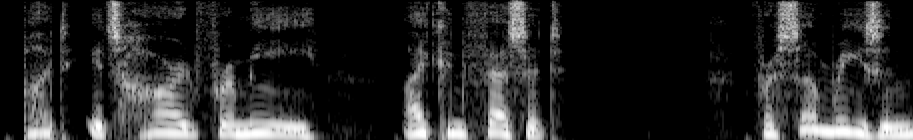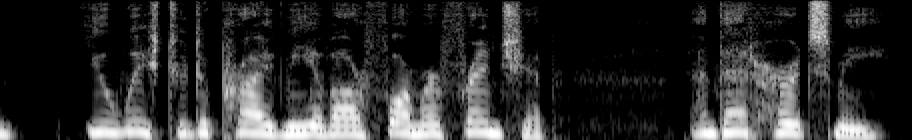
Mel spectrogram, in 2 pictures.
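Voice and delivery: high-pitched, wounded confession; tears in voice. A narrator's reading. Princess losing a former friendship, tears in her voice. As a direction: confess the hurt, close to tears. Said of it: "There were tears in her eyes and in her voice".

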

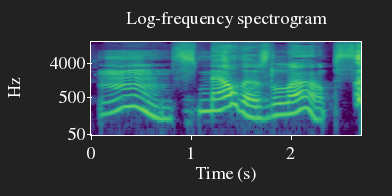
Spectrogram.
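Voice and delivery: high, very slow savoring voice; girl voice. Retold or imitated. Girl in the ad savoring the cereal, high and slow. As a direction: relish every word like a sweet ad kid. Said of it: "She goes".

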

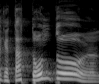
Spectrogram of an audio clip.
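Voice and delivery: retold yell. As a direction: shout at him like the angry girlfriend. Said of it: "se puso a gritarle".

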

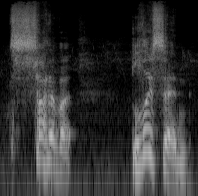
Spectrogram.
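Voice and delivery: high-pitched, exasperated interrogator; frustrated. Acted. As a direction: break off a curse and demand attention. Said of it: "he gets frustrated".

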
